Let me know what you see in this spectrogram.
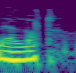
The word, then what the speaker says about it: Merlot: Merlot zum Beispiel, der übrigens falsch ausgesprochen wird. Da müsste man eigentlich Merlot aussprechen. – Tatsächlich? – Ja. Naja, französisch ist Merlot schon richtig, nur es ist kein französisches Wort. Es ist okzitanisch. Merlot ist die kleine Amsel. Also Merlot ist die Amsel und Merlot dann das Diminutiv, Diminutivform davon.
